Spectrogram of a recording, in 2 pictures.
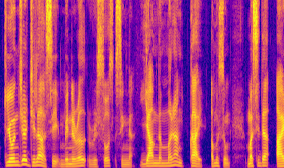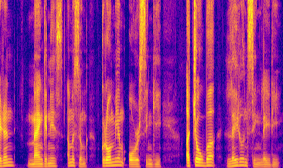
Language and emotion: Manipuri, neutral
